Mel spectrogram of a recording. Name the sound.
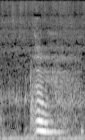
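shower water running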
